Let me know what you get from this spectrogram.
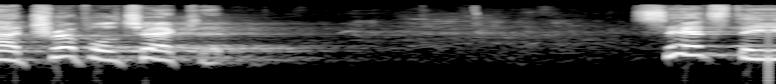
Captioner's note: laughter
